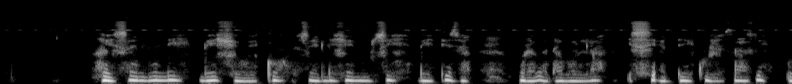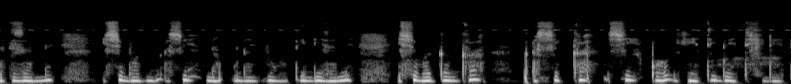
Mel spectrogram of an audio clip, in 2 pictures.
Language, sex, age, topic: Gamo, female, 36-49, government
